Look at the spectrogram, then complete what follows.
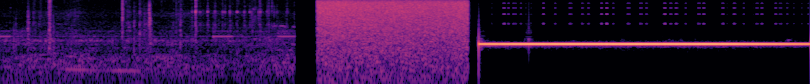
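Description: A few faint clicks, then about three seconds in a burst of TV-style white-noise static that cuts off abruptly into a loud, steady single-pitch test-tone beep.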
